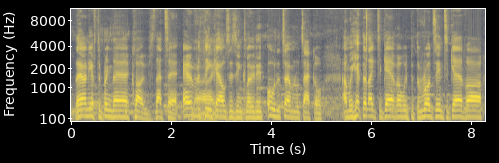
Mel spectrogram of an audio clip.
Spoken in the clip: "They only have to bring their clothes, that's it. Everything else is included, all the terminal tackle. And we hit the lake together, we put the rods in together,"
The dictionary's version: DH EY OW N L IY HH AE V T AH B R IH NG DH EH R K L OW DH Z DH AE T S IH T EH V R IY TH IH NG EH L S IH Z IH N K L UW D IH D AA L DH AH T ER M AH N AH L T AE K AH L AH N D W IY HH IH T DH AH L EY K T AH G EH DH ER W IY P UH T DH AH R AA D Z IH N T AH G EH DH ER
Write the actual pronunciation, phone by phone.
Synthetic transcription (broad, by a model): DH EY OW N L IY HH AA F T AH B R IH NG DH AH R K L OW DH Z DH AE T S IH T EH V R IY TH IH NG EH L S IH Z IH N K L UW D IH D AA L DH AH T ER M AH N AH L T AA K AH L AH N W IY HH IH T DH AH L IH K T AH G EH DH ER W IY P UH T DH AH R AA D Z IH N T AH G EH DH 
